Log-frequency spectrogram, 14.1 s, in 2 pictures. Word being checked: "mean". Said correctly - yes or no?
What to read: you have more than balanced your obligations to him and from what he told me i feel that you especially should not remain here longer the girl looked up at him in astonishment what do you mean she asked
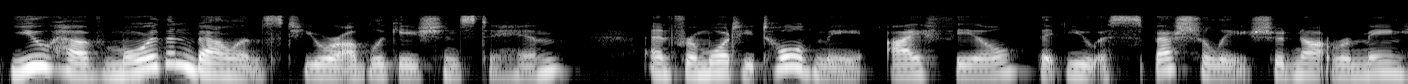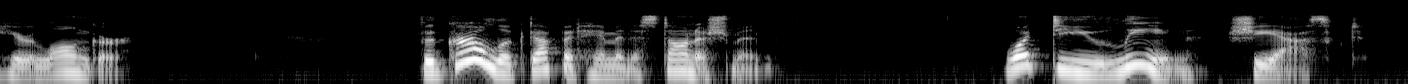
no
